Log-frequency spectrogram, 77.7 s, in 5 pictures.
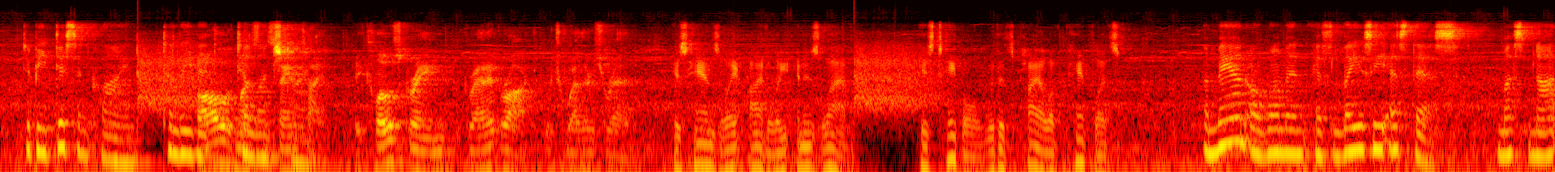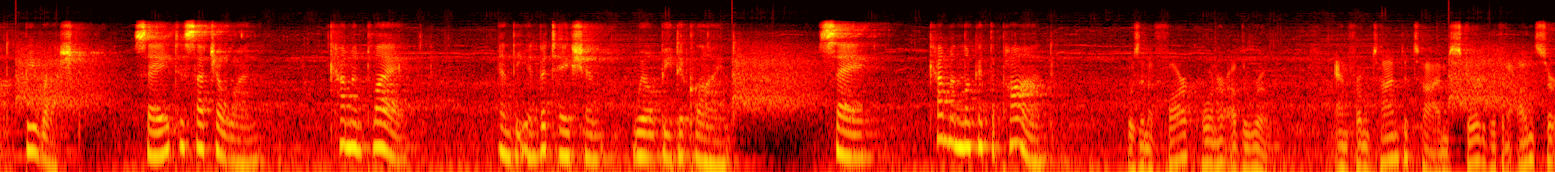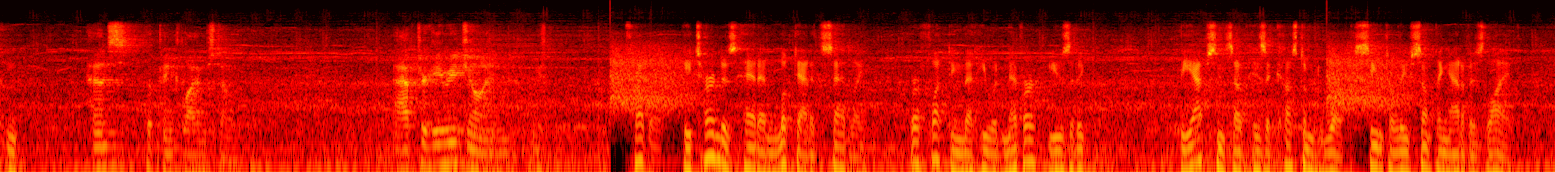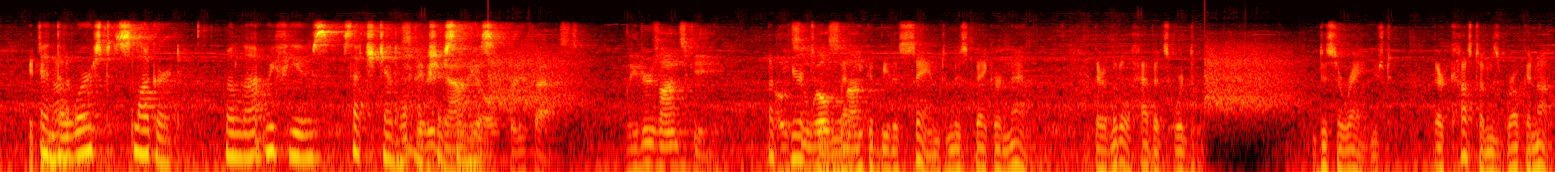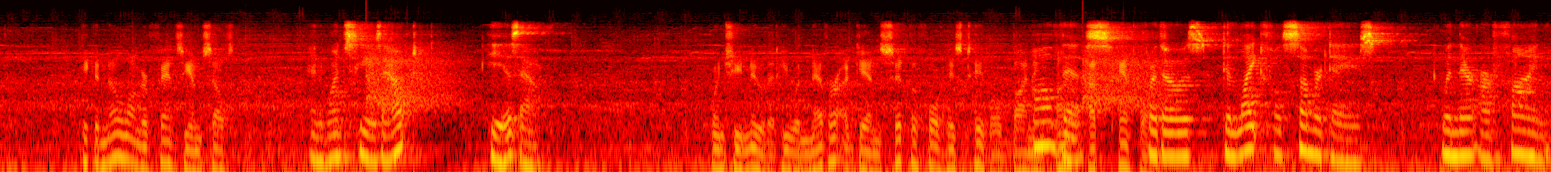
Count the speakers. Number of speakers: three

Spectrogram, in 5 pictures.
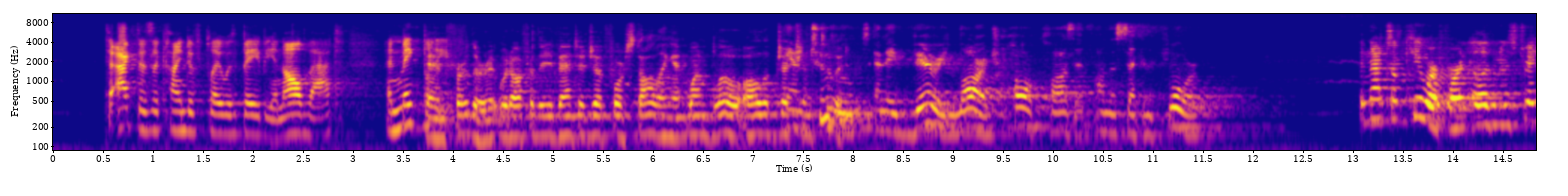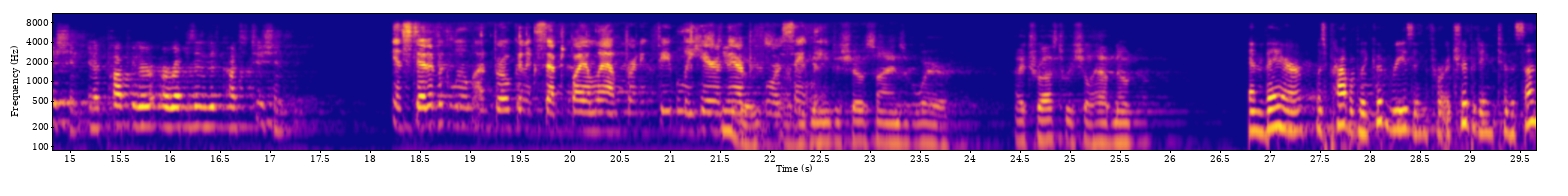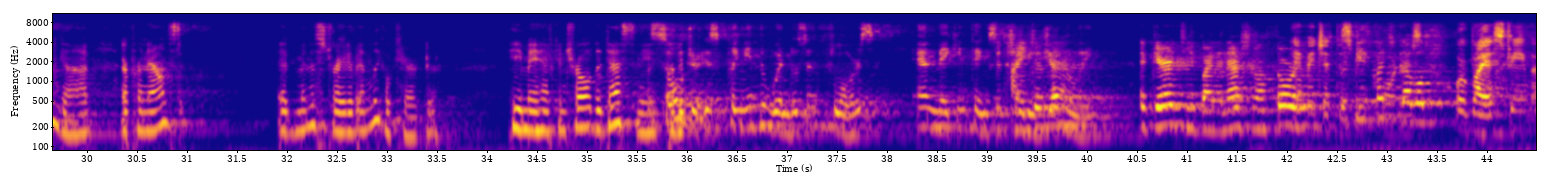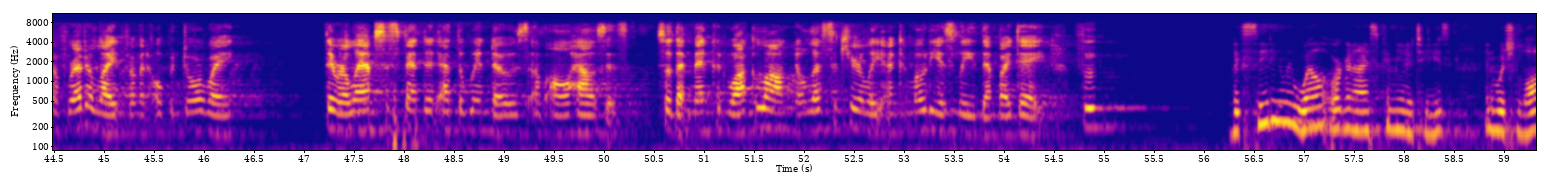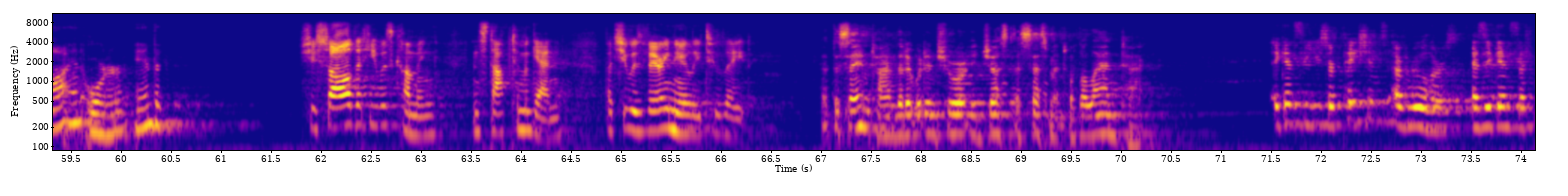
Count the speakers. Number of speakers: seven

